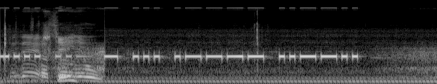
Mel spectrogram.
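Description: Morse code (CW) from a 50 MHz amateur radio transceiver: a single high-pitched tone keyed in short and long beeps, dots and dashes, stopping about three and a half seconds in.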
